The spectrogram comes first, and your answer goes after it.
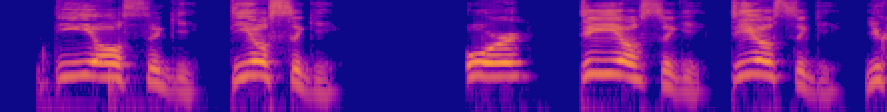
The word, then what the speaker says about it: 띄어쓰기: But, um many diphthongs, in fact, most of the time actually get pronounced simplified as only one syllable.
